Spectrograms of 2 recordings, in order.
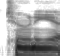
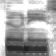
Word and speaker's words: Thuney: and I learned how to pronounce Toonie. Uh, apparently, it's not Thuni.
